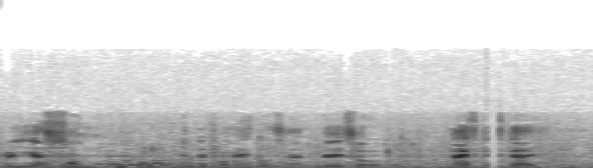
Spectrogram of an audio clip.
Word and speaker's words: flamencos: Beautiful flamencos. That's the Chilean pronunciation of flamingos. Well, you know we're in Chile, so it's flamencos.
